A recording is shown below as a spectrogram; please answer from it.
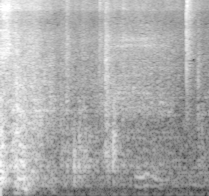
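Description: Dry moss-and-peat potting substrate being mixed by hand in a plastic tub. A loud rustle at the start fades over about half a second, followed by light crackles and a sharp tick near the end.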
